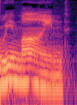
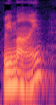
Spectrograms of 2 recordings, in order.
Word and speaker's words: remind: 자, 그리고 remind 이 음절 강세가 되겠고요. 자, R 발음 유의하셔야겠죠? R로 시작한 단어는 혀가 어디에도 닿으면 안 됩니다. remind, exceptional 이 음절 강세, knowledgeable 이 음절 강세, assistance.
